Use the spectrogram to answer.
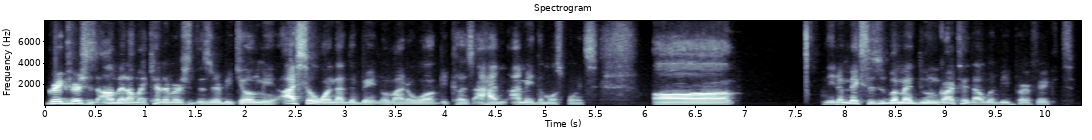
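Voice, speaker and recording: A man's voice: mid-range voice, fairly even intonation, a little fast, fairly bright tone, no room sound. Young man with a Queens accent. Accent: Queens New York. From born in Greece, raised in New York. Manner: chatty, rambling, many fillers and restarts. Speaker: football streamer answering chat. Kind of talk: casual livestream Q&A.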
